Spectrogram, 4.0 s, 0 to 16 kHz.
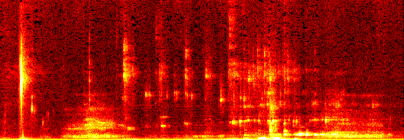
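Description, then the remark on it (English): A 10% beer is cracked open and poured from a can: a sharp metallic click, then a soft, steady stream of gurgling, fizzing liquid with a few bubbly splashes, all faint over a low constant hum and no voices. “So let's go ahead and give her a pour.”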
